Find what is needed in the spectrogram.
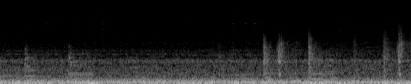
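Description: Steady low rumble of a car's engine and tyres heard from inside the cabin while driving slowly.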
